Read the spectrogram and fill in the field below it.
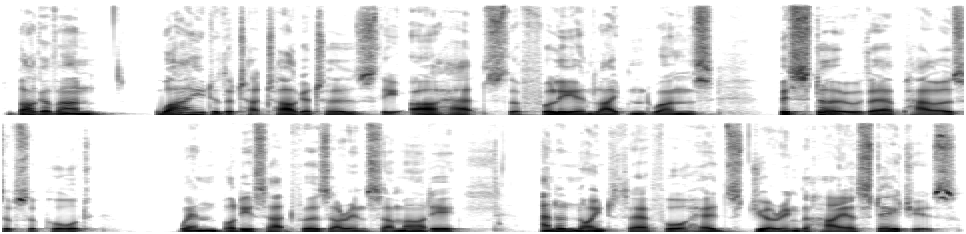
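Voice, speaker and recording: A man's voice: low voice, very animated, measured pace, darkish tone, heavily acted. A man reading the part of an earnest male disciple who puts a respectful question to his teacher. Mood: reverent.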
